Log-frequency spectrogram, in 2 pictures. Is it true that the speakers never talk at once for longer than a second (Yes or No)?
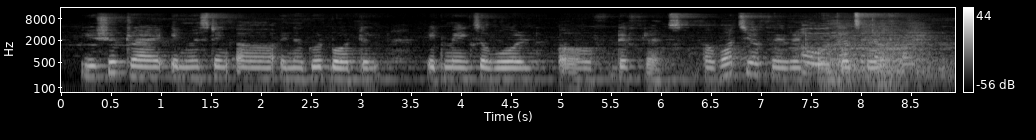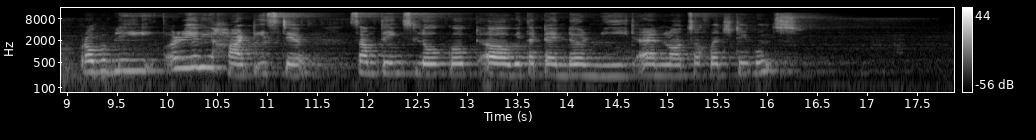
No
